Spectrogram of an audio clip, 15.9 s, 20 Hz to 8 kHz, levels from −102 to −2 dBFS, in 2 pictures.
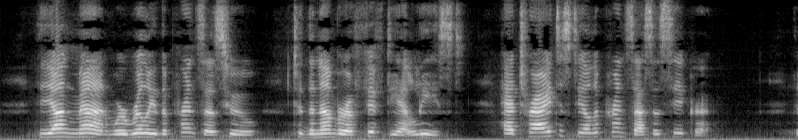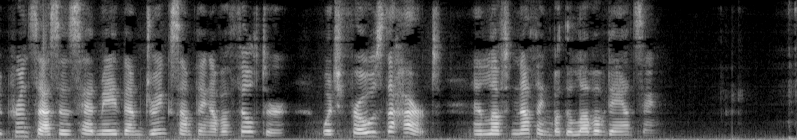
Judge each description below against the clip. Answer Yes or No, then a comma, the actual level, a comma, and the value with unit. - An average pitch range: Yes, average, 4.0 semitones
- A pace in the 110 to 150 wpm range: No, average, 165 wpm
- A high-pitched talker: Yes, high, 195 Hz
